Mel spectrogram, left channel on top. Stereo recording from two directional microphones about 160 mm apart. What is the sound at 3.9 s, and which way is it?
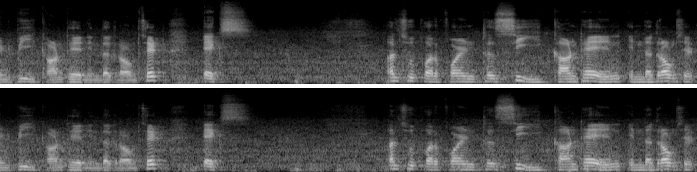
Speech, 50° left (ahead or behind).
